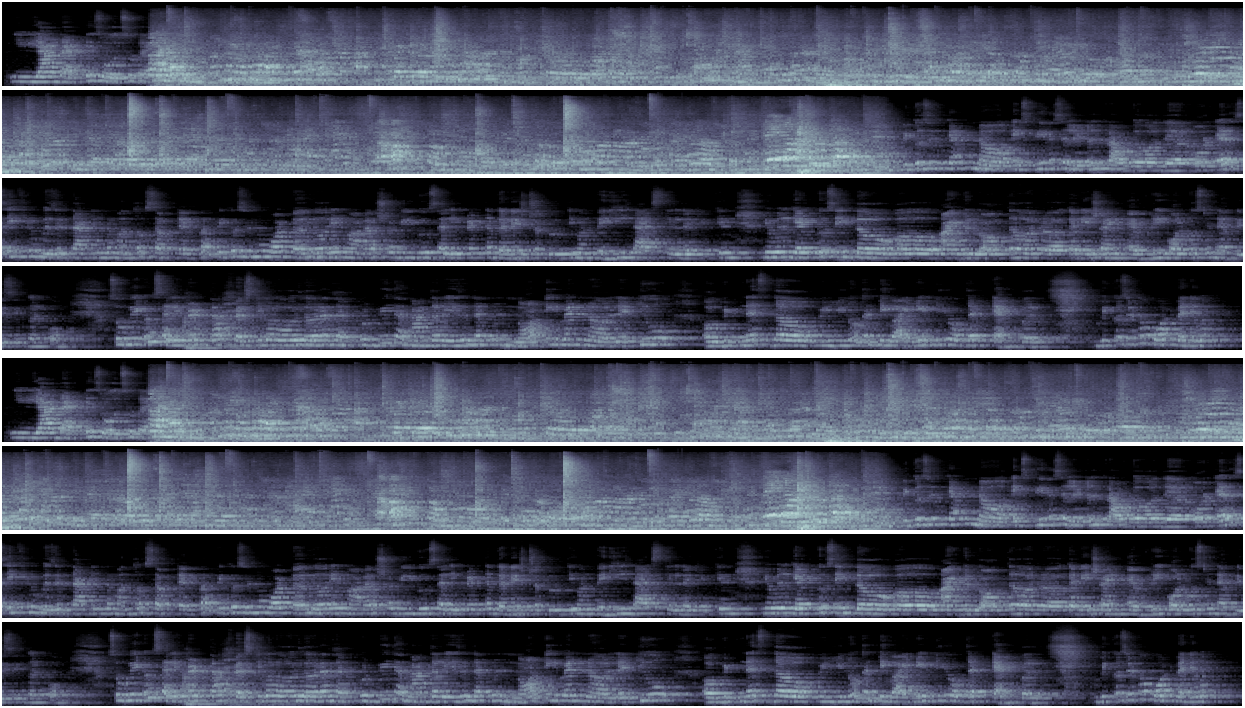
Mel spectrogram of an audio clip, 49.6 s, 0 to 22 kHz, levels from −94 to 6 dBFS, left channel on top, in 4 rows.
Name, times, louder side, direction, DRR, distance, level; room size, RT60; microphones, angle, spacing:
voice 1, 0.1-8.4 9.1-43.9 44.2-49.2, right 1 dB, 10° right, 0 dB, 0.5 m, -33 dB
sound 1, 1.4-21.2, equal, 60° right, 1.3 m, -26 dB
3.7 x 2.7 x 2.8 m, 1.1 s
head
